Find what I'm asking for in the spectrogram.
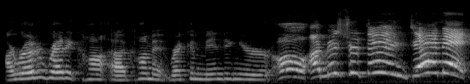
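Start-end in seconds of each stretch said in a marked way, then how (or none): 2.8-4.7 high, loud dismayed outburst; real excited dismay. Real, not acted. Vlogger reacting to a missed chat message, high and loud. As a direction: blurt out frustration at missing it.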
